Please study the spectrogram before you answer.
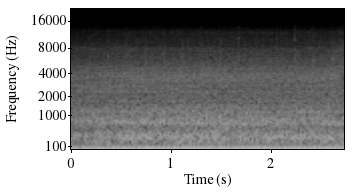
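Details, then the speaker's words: Cheap Chinese diesel heater (under £80) in a Ford Transit Mk8 van conversion, first run after a minute or two priming: steady even rushing roar over a low hum, no knocks or surging; kicking out heat and some smoke, said normal when new. "but it's kicking out some heat it's also kicking out some smoke but apparently they do kick out a bit of smoke when you first get them"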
